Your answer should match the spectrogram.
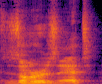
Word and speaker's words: Somerset: Or Blobbyland, opened in Cricket St. Thomas, Somerset, Zummerzet, as the locals pronounce it, S's as Z's, in 1994, in the height of Blobby Mania, when the pink, spotty sidekick starred in Noel Edmonds' House Party.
